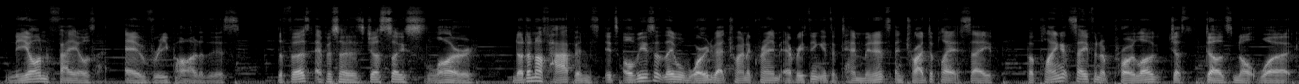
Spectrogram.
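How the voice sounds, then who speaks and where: A man delivers a scripted video review in a lowish voice. His lisp makes each s slushy, close to sh. He is blunt and sarcastic with casual swearing, over background music. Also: a little fast, fairly bright tone. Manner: blunt, sarcastic, sweary, self-deprecating at times.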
